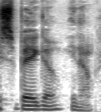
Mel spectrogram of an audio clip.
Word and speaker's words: Sebago: Several months earlier on the same campus, as fog enveloped Sebago Lake, do I have the pronunciation? Sebago. You say Sebago, and rain poured down in sheets, a larger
